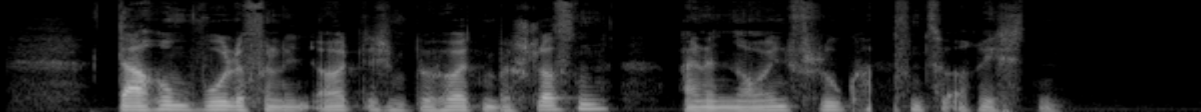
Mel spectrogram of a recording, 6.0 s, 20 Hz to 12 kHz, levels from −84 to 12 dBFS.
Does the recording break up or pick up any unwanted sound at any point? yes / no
yes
